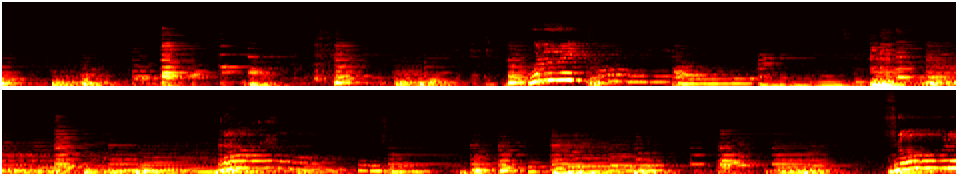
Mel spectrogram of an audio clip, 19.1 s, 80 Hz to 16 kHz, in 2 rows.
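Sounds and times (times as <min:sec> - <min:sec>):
grand piano playing chords: 0:00.0 - 0:19.0
person singing: 0:04.6 - 0:08.7, 0:11.7 - 0:14.1.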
